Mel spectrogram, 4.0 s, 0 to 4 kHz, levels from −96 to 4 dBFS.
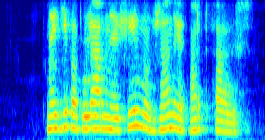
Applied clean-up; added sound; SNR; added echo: neural separator model SepFormer DNS4.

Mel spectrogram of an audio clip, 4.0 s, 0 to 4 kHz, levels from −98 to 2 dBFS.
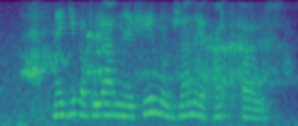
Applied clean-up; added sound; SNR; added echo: none; Car; 5 dB; reverberation time 1.3 s.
